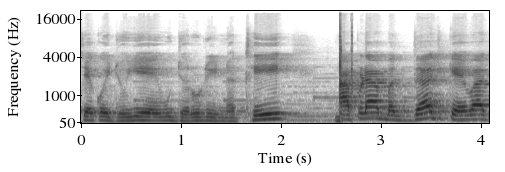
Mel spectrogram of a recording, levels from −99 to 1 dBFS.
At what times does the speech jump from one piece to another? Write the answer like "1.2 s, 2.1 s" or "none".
2.6 s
